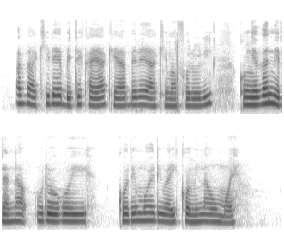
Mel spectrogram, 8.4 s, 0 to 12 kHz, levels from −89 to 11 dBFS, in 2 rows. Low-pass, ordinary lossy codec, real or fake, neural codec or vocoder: 7.2 kHz; none; real; none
